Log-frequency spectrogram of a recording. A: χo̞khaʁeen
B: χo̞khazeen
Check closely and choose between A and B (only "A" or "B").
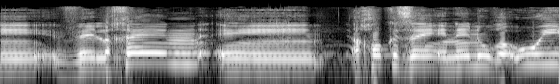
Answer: B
